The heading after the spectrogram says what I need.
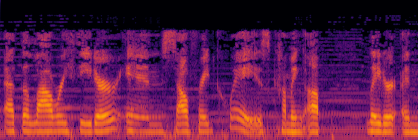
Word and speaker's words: Salford: And he is also discussing his book at a special event at the Lowry Theater in Salford Quays coming up later in this month of October.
